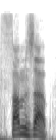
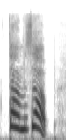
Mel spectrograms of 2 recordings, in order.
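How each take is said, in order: First: Said in the usual way. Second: Very high, cartoonish squeak; squeaky playful echo. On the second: Host echoes a listener's cheer, playful high squeak. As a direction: chirp it in a silly falsetto.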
